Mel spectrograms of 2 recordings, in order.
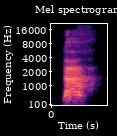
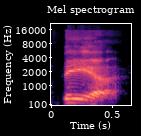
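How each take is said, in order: First: The vowels merge into one sound. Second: The two vowels are pronounced separately. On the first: The speaker calls it right. "eu falo da" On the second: The speaker calls it wrong. "eu não falo dea"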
